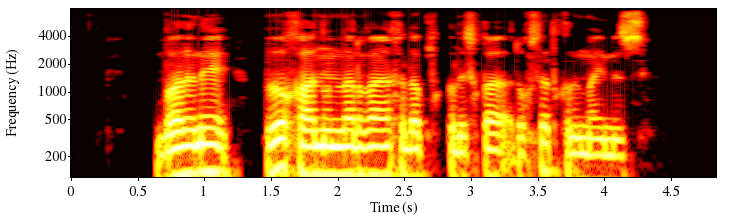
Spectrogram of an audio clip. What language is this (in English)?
Uyghur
